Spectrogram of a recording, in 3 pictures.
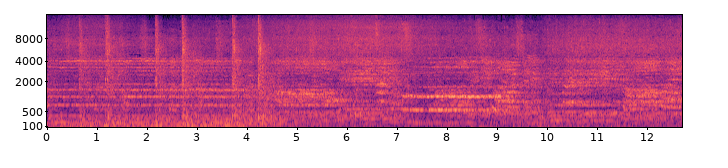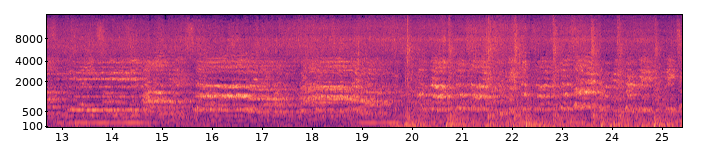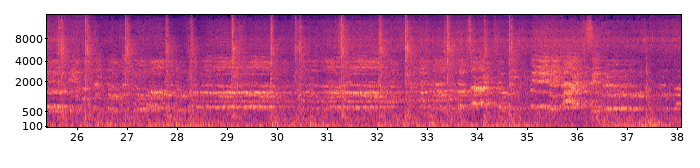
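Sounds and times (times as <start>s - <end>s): low thumps: 0.0s - 6.3s, 19.4s - 38.0s
choir singing: 0.0s - 38.0s.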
